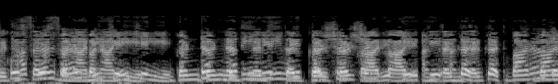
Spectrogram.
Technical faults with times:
0.00-5.59 doubled audio track
0.00-5.59 transcoding between lossy codecs

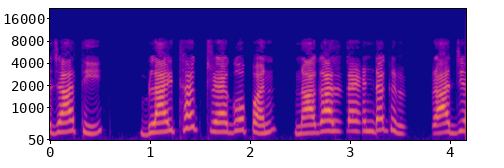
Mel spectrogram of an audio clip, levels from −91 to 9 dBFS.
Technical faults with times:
2.88-3.15 short stall from a late packet
3.51-3.85 call audio freeze

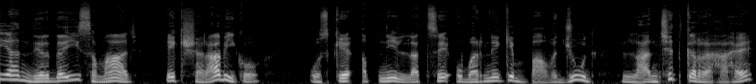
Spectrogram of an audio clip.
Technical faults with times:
none

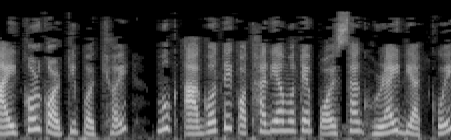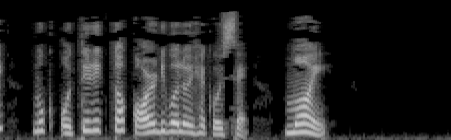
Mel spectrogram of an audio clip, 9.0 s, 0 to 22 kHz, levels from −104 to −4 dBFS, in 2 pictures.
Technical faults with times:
0.00-9.03 transcoding between lossy codecs

